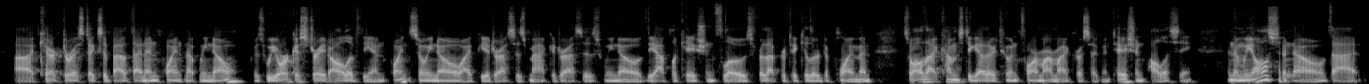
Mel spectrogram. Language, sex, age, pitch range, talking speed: English, male, 30-49, 85-115 Hz, 205 wpm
